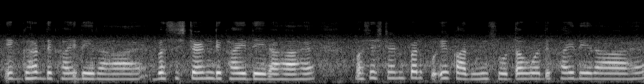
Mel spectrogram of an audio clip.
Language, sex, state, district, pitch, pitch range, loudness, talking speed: Hindi, female, Uttar Pradesh, Gorakhpur, 265 Hz, 255-275 Hz, -17 LUFS, 215 wpm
